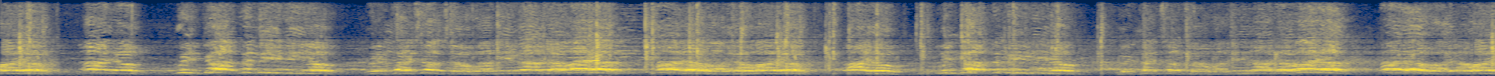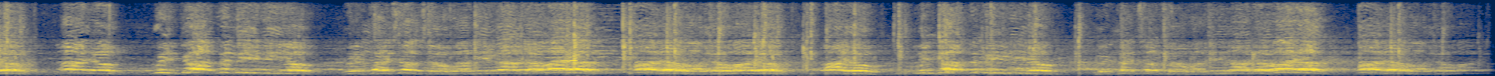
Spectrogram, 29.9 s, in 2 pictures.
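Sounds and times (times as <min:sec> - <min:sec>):
fans chanting: 0:00.0 - 0:29.8.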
